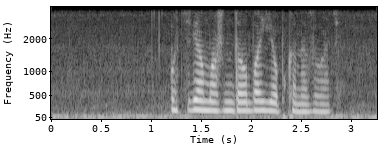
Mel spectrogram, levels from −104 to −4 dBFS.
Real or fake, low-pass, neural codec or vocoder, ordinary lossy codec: fake; 3.6 kHz; codec, 16 kHz, 16 kbps, FunCodec, trained on LibriTTS, 50 frames a second; AAC, 32 kbps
